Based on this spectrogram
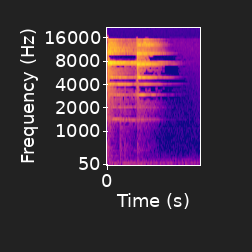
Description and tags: Ooops, dropped a small spanner on the concrete floor of my garage.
